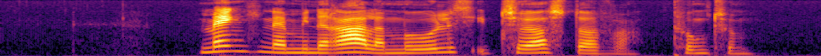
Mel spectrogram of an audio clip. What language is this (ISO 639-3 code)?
dan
